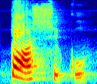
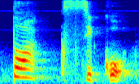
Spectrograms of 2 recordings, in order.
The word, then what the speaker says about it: tóxico: É muito comum eu ouvir o tal tóxico. Só que tóxico não existe. o vocábulo tem de ser pronunciado como tóxico. E aí, por que será que alguns brasileiros persistem em tóxico? Desconhecimento do valor fonético desse X, do valor do som do X.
